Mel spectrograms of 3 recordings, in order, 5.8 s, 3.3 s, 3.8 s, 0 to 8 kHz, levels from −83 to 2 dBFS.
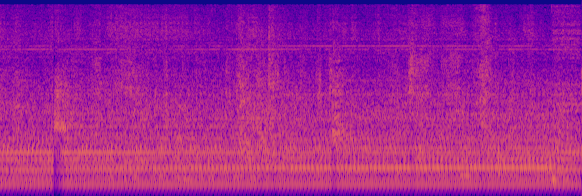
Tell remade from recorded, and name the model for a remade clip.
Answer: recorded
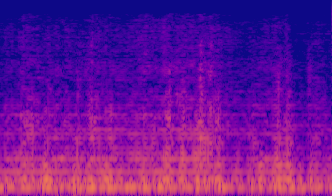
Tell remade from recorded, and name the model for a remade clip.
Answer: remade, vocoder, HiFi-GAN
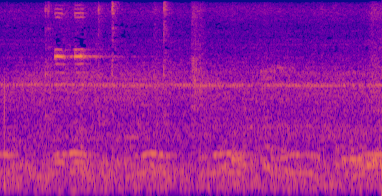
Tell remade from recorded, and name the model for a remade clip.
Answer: recorded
